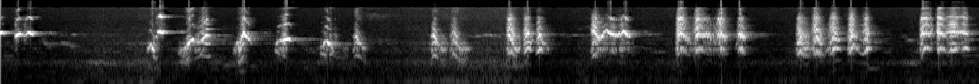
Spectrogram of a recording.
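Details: White-rumped shama singing loudly to draw replies from other shamas: a series of short, harsh, buzzy high notes repeated in rapid bursts, roughly twice a second.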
